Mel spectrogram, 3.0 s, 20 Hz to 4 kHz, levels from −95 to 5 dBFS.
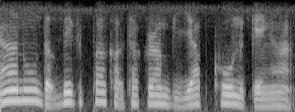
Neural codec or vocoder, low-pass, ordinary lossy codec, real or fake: none; 3.6 kHz; Opus, 16 kbps; real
